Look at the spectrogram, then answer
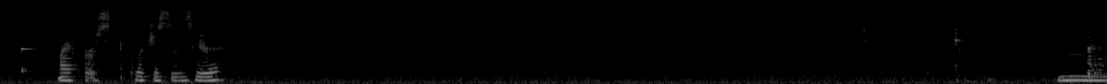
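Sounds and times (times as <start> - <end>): glass clinking: 8.6 - 9.8.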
